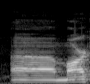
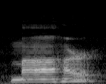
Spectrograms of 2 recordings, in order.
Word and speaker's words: Maher: Mark can't afford to miss any field goals in this game.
